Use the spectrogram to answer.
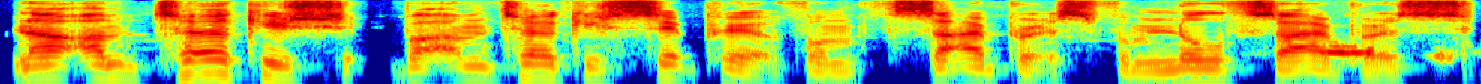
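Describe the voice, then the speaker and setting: Bright-toned man chatting. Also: mid-range voice, lively intonation, measured pace, no room sound, low-quality recording. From London, England. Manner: hesitant, many ums and restarts. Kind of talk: casual chat.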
